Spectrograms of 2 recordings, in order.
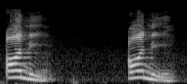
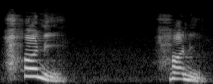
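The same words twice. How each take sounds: First: Honey said as oney; wrong, H dropped. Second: Honey with a clear breathy H at the start; right, with H. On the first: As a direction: drop the H in honey. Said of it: "Do not say honey". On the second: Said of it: "Say honey". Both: Shown as a demonstration.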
